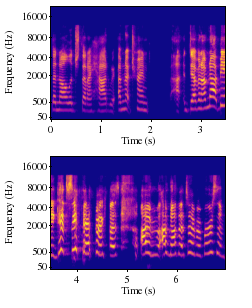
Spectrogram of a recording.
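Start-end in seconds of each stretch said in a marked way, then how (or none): 3.0-6.9 higher, louder, laughing through the words. Real, not acted. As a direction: laugh while brushing off the idea of being conceited. Laughs while denying being conceited.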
